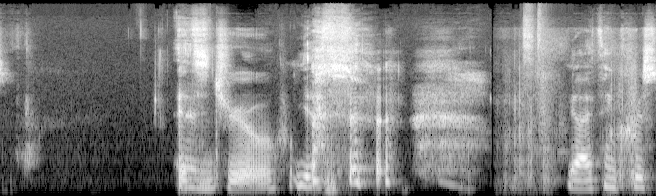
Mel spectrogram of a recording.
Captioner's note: laughs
